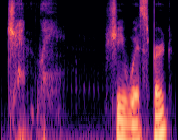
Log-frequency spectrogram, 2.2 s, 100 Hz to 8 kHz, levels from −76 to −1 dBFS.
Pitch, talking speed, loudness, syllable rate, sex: 95 Hz, 80 wpm, -16 LUFS, 4.5 syllables/s, male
